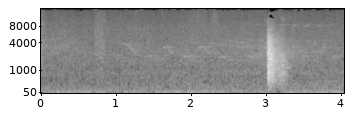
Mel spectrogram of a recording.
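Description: Wooden 1x4 boards set down, knocking together in one sharp clatter about three seconds in, over a low steady background rumble.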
